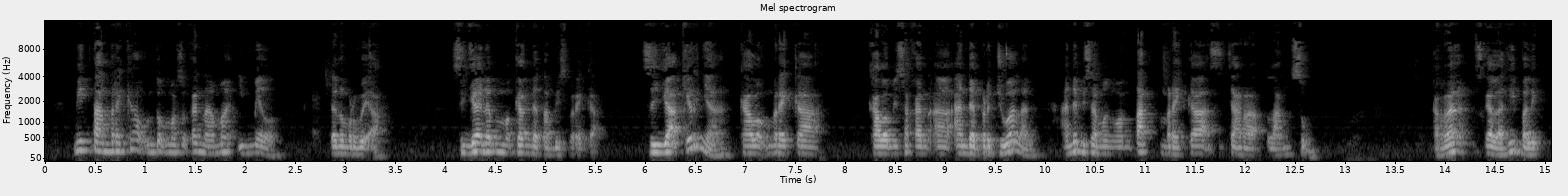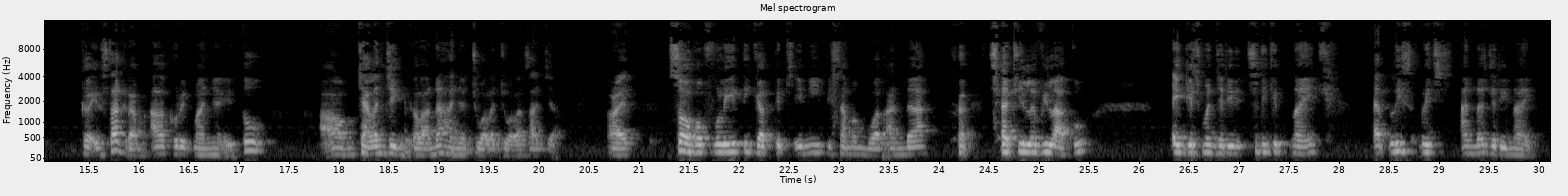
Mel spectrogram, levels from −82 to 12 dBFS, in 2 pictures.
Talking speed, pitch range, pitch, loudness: 135 wpm, 135-165 Hz, 145 Hz, -27 LUFS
